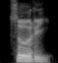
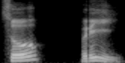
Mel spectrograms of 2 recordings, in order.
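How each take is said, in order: First: चोरी said as chori, with a ch sound at the start; a short, quick चोरी, cho-ri; Hindi pronunciation. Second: चोरी said as tsori, with a ts sound at the start; slow, drawn-out Marathi चोरी, tso-ri; Marathi pronunciation. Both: Shown as a demonstration. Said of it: "लेकिन ये मराठी में चोर बोलेंगे".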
